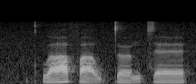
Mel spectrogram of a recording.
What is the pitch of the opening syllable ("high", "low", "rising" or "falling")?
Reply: rising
